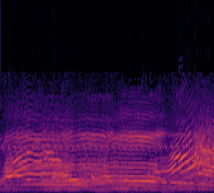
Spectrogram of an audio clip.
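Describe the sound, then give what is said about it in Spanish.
Several cats meow and caterwaul at once in a neighborhood at night, their loud wavering wails overlapping without pause and bending up and down in pitch. “a ver por qué la pandilla de gatos se estaba portando tan mal”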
